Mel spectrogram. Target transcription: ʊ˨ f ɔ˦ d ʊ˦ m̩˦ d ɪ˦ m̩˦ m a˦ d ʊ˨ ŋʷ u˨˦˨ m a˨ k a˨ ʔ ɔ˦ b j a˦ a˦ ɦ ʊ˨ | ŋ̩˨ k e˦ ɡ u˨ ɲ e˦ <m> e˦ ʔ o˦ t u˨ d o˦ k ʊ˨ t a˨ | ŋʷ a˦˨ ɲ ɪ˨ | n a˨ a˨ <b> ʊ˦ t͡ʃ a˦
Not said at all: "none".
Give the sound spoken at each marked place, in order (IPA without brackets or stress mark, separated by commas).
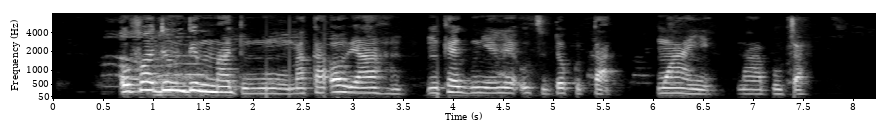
m, b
